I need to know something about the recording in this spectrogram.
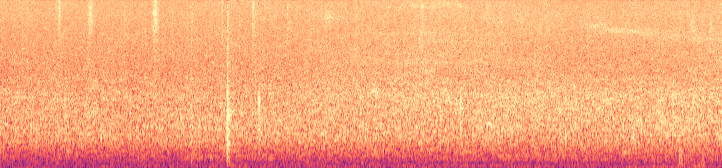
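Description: Steady outdoor city background noise, with a sharp click about three and a half seconds in and a fainter one half a second later.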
